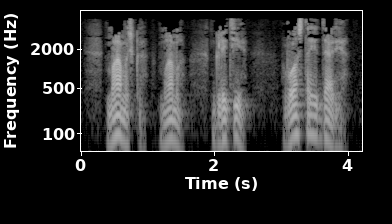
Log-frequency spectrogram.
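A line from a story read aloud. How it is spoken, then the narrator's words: Whispered exclamation. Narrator (Russian): шепотом воскликнула, наконец, сестра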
